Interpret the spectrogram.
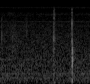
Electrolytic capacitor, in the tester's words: the actual paper electrolyte inside has come loose because it's so dried out and it's shrunk a bit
